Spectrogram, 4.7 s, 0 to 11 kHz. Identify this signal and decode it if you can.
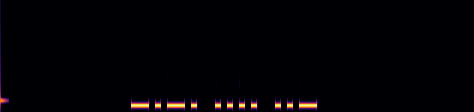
Morse code, heard as a keyed tone, about 20 wpm, 700 Hz. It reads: CHU
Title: Build A Word - 3 Letters At A Time - 6-Letter Words - 20wpm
